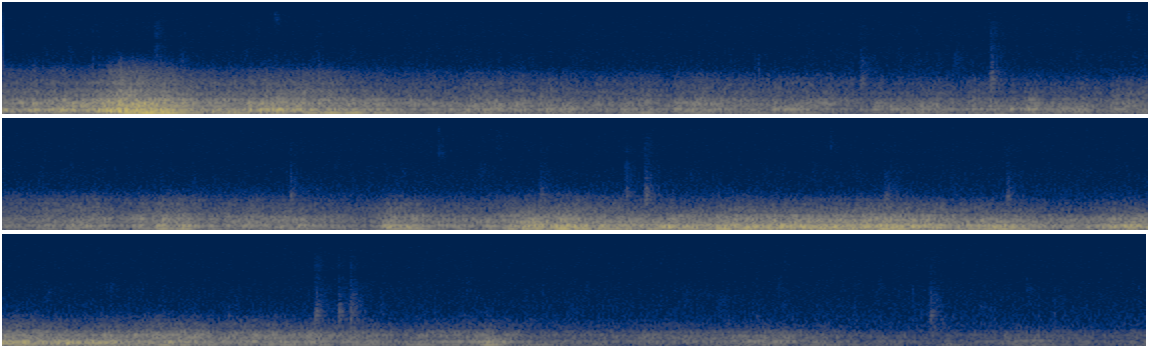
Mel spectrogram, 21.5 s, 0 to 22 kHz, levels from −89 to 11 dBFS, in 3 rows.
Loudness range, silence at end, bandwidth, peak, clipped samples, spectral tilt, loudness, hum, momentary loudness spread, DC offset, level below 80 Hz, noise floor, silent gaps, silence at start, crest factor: 17 LU; 0.65 s; 2.4 kHz; -4 dBFS; under 0.1%; -11.5 dB/octave; -28 LUFS; none; 19 LU; under 0.1%; -34 dBFS; -55 dBFS; none; 0 s; 24 dB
